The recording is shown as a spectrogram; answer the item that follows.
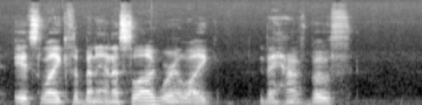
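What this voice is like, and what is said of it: Usual voice. Nothing is said of it.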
